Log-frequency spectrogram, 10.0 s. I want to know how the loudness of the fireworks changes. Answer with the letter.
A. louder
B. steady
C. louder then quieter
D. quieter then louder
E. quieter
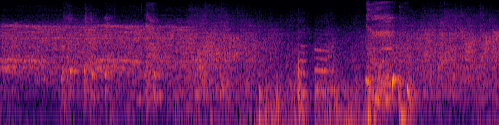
A.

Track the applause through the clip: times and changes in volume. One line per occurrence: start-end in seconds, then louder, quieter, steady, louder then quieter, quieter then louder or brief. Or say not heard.
0.0-9.9 quieter then louder.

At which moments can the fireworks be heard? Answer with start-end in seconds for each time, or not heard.
1.1-7.5.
